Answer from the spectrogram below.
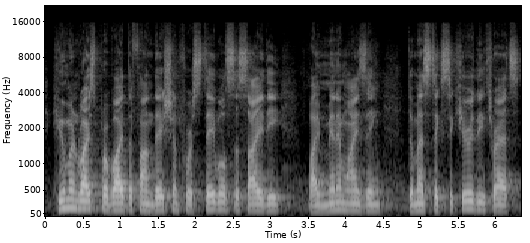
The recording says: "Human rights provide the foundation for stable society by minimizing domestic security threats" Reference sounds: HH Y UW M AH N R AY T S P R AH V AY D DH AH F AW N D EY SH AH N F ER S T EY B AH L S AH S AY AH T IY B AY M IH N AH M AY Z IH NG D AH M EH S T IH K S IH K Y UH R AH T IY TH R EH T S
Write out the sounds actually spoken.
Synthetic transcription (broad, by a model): HH Y UW M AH N R AY T S P R AH V AY D DH AH F AW N D EY SH AH N F ER S T EY B AH L S AH S AY AH T IY B AY M IH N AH M AY Z IH NG D AH M EH S T IH K S IH K Y UH R AH T IY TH R EH T S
